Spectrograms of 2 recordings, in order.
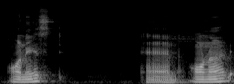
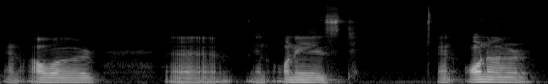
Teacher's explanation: H is not pronounced. Here honest and honor, H is not pronounced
